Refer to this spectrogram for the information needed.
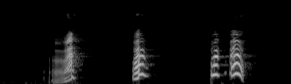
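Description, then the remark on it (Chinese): A small white dog barks four times in short, high-pitched yaps: one bark, a pause, another, then a quick double bark at the end, with nothing else audible. “突然跑进来一只小白狗”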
